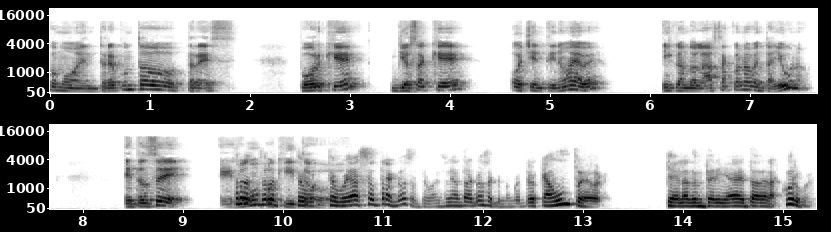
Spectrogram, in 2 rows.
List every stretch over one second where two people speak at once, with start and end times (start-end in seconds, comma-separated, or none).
9.5-10.8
